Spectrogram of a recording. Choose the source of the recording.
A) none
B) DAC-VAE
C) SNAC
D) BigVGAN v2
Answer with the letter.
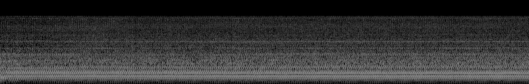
A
